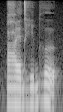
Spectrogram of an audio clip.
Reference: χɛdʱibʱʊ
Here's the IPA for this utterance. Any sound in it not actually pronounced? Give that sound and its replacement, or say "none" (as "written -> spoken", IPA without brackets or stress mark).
χ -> ʕ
